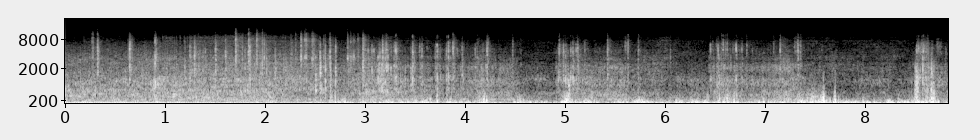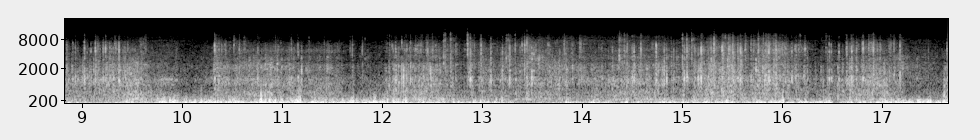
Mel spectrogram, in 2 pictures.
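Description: Mountain bike descending a dirt trail: steady wind buffeting the microphone, with the rattle and knocks of the bike and its knobby tyres over bumps and rough ground.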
